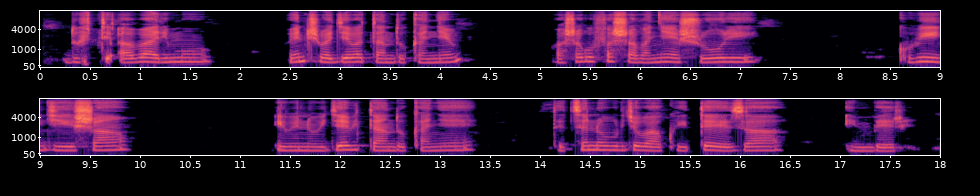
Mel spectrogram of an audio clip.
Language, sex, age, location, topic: Kinyarwanda, female, 18-24, Nyagatare, education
